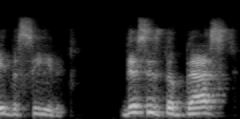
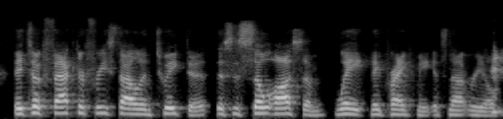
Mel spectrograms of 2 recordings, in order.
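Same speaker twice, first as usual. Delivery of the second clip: ordinary talk, nothing marked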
